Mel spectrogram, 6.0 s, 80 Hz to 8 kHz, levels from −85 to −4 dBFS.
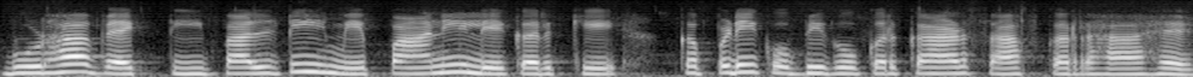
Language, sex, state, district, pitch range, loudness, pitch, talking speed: Hindi, female, Bihar, Vaishali, 215-245 Hz, -17 LUFS, 225 Hz, 170 wpm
